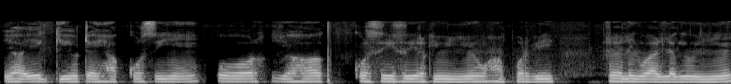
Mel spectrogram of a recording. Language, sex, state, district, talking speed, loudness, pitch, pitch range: Hindi, male, Uttar Pradesh, Hamirpur, 180 wpm, -20 LUFS, 130 Hz, 130-135 Hz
